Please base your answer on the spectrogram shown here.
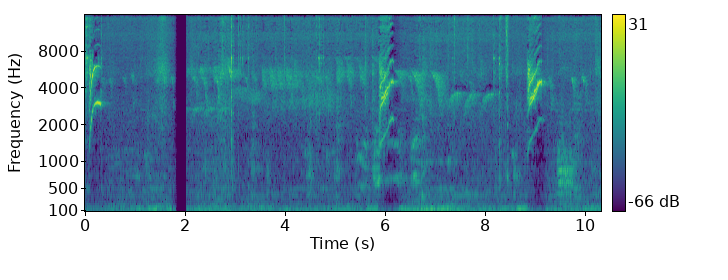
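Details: Female canary's 'cuwit-cuwit' call to summon the male: three bright rising chirps, with softer twittering in between and a constant low droning hum underneath.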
